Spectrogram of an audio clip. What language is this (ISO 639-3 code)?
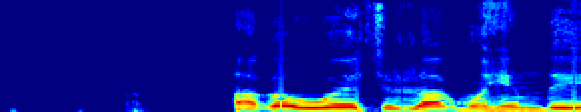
pus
